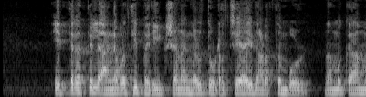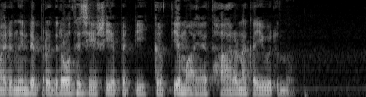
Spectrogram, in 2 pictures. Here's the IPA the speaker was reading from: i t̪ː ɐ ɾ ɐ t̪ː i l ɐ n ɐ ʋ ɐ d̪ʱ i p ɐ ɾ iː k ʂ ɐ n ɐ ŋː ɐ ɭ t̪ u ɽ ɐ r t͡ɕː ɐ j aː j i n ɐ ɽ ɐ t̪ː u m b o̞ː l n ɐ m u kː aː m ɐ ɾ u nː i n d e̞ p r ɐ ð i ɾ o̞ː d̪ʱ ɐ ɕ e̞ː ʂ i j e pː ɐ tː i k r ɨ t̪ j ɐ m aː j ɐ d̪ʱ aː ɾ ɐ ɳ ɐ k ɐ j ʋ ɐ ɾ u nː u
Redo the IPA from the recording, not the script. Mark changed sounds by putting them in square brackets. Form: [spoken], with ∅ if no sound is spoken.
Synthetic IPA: i t̪ː ɐ ɾ ɐ t̪ː i l ɐ n ɐ ʋ ɐ d̪ʱ i p ɐ ɾ iː k ʂ ɐ [ɳ] ɐ ŋː ɐ ɭ t̪ u ɽ ɐ r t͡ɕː ɐ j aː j i n ɐ ɽ ɐ t̪ː u m b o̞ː [ɭ] n ɐ m u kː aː m ɐ ɾ u nː i n d e̞ p r ɐ ð i ɾ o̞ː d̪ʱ ɐ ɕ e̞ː ʂ i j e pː ɐ tː i k r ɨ t̪ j ɐ m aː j ɐ d̪ʱ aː ɾ ɐ ɳ ɐ k ɐ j ʋ ɐ ɾ u nː u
